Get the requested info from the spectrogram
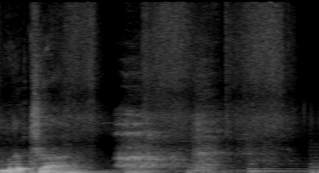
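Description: A man's voice speaking briefly, a short spoken greeting in two bursts with breathy sounds between.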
